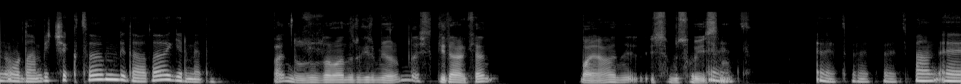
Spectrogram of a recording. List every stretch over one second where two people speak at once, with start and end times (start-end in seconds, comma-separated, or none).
none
